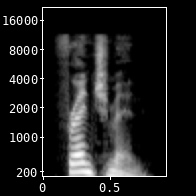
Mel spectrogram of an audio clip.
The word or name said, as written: Frenchmen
